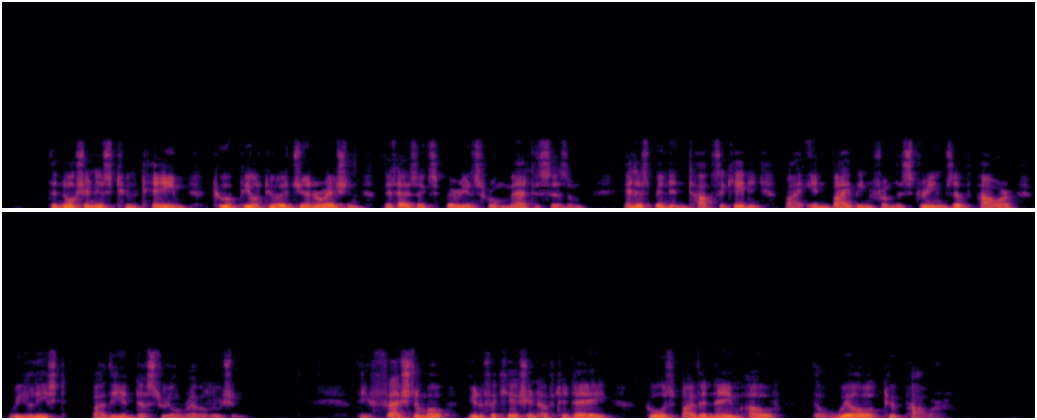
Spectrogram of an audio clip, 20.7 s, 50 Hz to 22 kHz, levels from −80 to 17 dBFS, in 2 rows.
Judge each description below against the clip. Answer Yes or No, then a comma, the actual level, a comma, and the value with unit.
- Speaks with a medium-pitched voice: No, low, 120 Hz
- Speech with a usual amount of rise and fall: No, wide, 5.7 semitones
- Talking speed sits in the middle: No, slow, 130 wpm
